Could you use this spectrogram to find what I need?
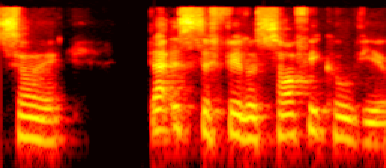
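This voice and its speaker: The speaker goes at a fairly slow pace with an Australian accent. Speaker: Buddhist teacher. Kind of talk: dharma talk. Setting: meditation centre with small audience. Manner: loud; informal, hesitant with fillers.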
